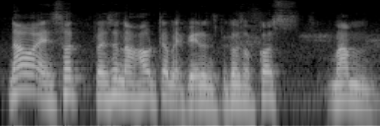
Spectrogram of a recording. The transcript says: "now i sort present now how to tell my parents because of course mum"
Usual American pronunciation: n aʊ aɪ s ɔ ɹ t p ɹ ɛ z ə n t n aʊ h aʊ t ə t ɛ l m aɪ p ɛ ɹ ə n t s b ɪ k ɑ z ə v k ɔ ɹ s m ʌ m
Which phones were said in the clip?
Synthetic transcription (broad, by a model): n aʊ aɪ s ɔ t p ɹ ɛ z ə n n aʊ h aʊ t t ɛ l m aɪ p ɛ ɹ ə n s b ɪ k ɑ s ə f k ɔ s m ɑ m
